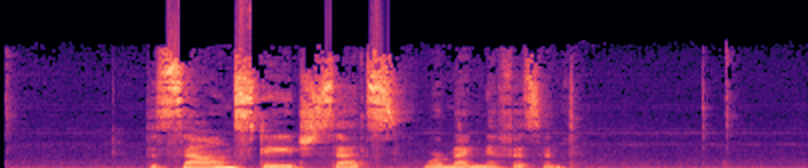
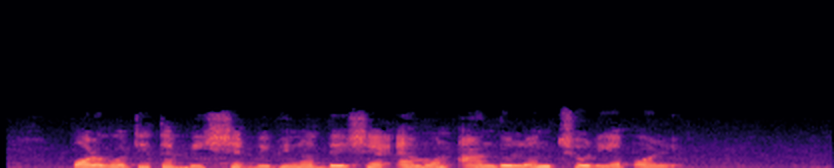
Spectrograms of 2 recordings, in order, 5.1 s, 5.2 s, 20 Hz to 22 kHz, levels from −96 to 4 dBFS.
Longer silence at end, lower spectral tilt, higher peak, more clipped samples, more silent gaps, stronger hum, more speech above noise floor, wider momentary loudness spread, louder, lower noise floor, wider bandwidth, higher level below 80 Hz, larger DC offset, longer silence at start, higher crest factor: first, 1.3 s vs 1 s; second, -2.5 dB/octave vs -6 dB/octave; first, 0 dBFS vs -8 dBFS; first, 0.2% vs under 0.1%; neither; neither; about the same, 32 dB vs 34 dB; first, 11 LU vs 7 LU; first, -11 LUFS vs -24 LUFS; second, -44 dBFS vs -57 dBFS; first, over 20 kHz vs 7.4 kHz; first, -44 dBFS vs -66 dBFS; neither; first, 0.95 s vs 0.45 s; about the same, 16 dB vs 16 dB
